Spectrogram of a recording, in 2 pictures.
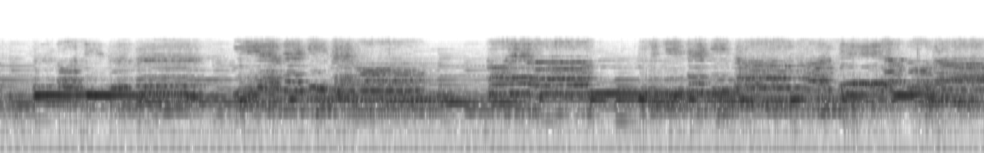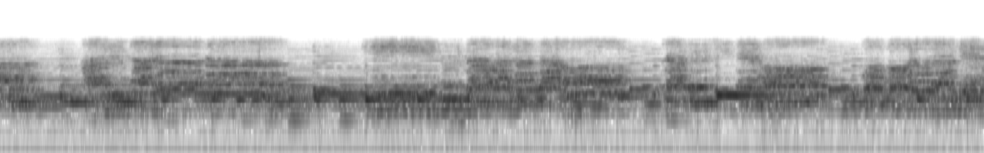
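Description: A mixed group of young men and women singing a song together as a small choir.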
